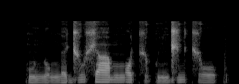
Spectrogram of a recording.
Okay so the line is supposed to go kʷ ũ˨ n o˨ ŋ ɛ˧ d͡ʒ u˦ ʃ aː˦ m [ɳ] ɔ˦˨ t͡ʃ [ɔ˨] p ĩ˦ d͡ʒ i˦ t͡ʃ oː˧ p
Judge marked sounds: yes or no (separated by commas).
no, no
